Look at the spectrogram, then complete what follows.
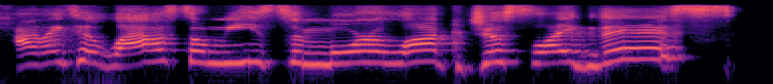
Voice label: happy, speech; fertig classic games; beth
